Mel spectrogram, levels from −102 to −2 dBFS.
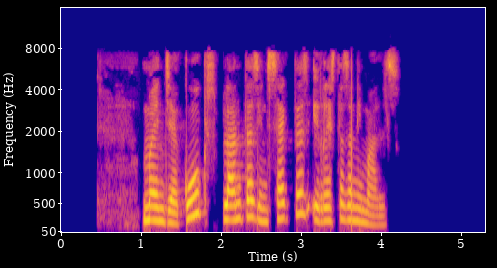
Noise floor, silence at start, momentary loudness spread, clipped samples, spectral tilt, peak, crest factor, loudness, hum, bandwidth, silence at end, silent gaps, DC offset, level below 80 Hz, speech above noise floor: -46 dBFS; 1 s; 8 LU; under 0.1%; -4 dB/octave; -2 dBFS; 16 dB; -17 LUFS; none; 8.2 kHz; 1.1 s; 1.97-2.01 s; under 0.1%; -60 dBFS; 29 dB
